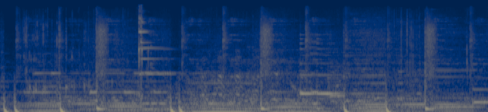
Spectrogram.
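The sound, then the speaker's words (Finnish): Liquor gurgles and splashes as it's poured from litre bottles into cold glögg, with glasses clinking in a toast in a ship's mess, amid a busy, layered backdrop of repeating, rhythmic swooping sounds that keep the whole scene fairly loud and dense. “Lantraamme aluksi viinaa kylmään klögiin, kilistelemme ja alamme tuhoamaan pulloja, litran pulloja, hyvin määrätietoisesti.”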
